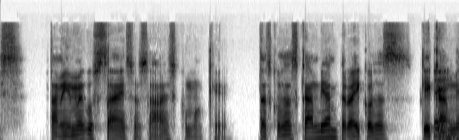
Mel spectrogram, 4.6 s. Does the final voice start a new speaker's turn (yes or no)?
yes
